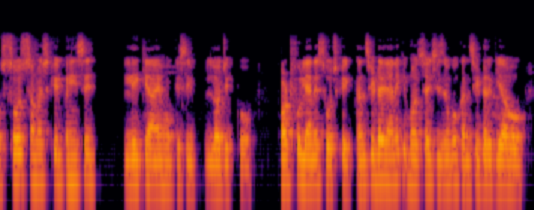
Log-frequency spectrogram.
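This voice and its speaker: A man's voice: fairly high pitch, fairly bright tone. A man teaching a classroom vocabulary lecture, listing synonyms and spelling words out letter by letter. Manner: lists synonyms and spells words out, often adds "hai na". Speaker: English teacher.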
